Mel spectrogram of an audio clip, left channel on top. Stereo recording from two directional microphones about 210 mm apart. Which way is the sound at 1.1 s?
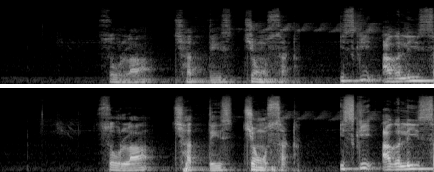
50° right (ahead or behind).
